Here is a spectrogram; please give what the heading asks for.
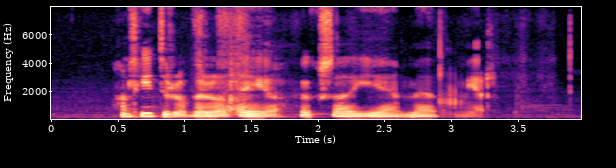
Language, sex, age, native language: Icelandic, female, 12, Icelandic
